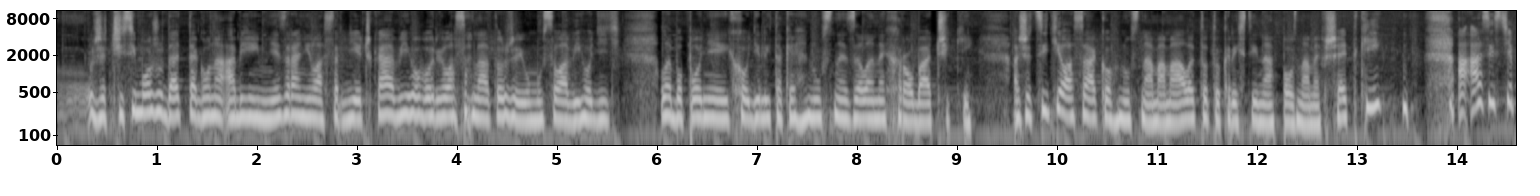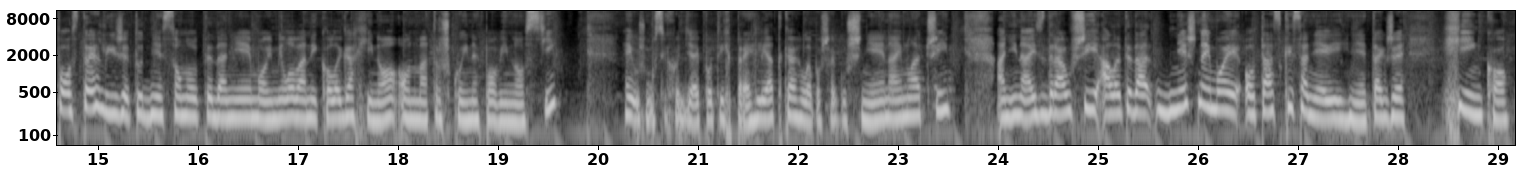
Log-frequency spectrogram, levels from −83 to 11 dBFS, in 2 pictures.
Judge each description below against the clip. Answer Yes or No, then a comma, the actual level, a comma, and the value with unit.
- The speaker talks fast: Yes, fast, 175 wpm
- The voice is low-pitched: No, high, 195 Hz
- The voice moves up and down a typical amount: Yes, average, 3.1 semitones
